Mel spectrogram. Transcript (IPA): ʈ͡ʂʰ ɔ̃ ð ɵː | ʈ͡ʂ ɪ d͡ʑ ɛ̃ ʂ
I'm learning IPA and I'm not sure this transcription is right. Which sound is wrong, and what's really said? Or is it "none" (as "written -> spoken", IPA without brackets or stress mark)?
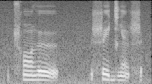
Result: ʈ͡ʂ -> ʂ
